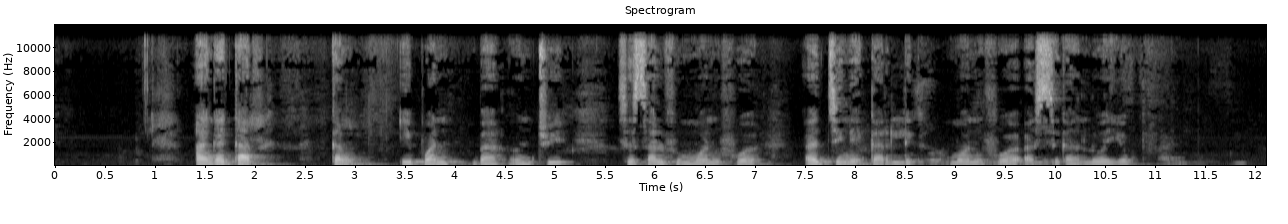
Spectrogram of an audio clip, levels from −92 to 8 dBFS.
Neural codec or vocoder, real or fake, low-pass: vocoder, 44.1 kHz, 128 mel bands every 256 samples, BigVGAN v2; fake; 10.8 kHz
